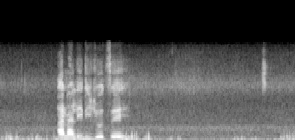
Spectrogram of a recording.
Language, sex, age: Southern Sotho, male, 24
